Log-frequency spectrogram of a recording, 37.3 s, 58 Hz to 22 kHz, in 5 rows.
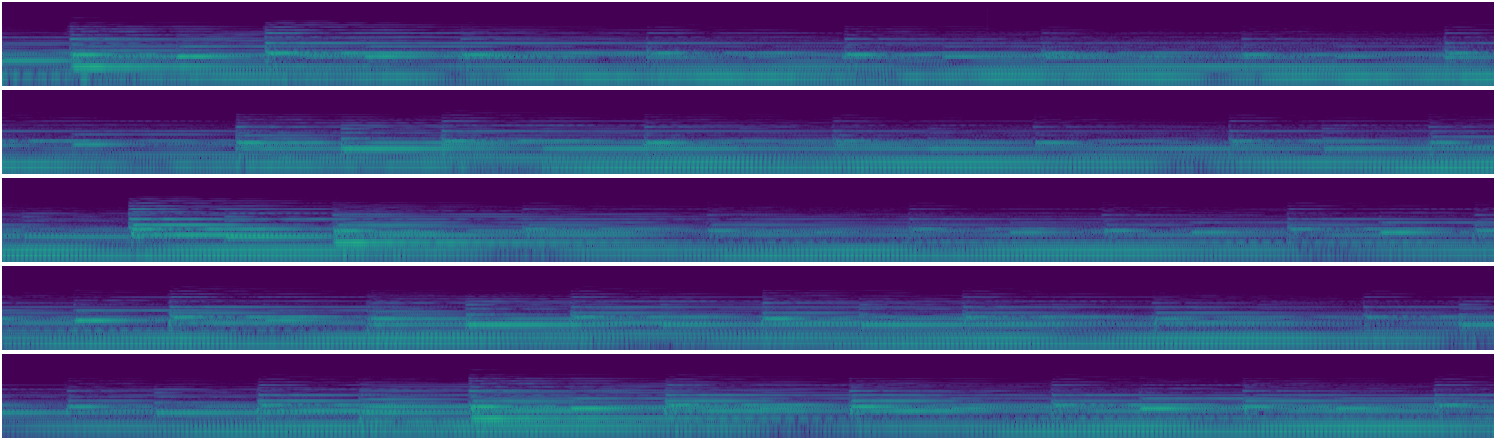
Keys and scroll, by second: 27.8 typing, 29.9-30.7 typing, 36.1 typing.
